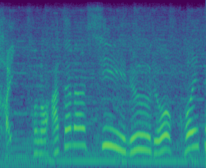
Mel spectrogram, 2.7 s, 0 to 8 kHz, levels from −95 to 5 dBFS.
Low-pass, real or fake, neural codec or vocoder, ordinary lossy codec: 7.2 kHz; real; none; Opus, 24 kbps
